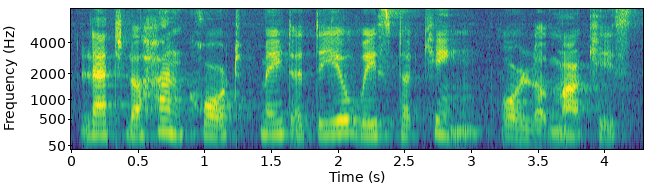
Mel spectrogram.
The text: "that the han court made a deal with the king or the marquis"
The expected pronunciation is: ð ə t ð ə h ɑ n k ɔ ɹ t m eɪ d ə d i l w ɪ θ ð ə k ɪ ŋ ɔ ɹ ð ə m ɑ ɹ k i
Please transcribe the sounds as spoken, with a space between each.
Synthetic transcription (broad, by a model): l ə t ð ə h ɑ n k ɔ ɹ t m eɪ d ə d i l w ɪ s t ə k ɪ ŋ ɔ ɹ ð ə m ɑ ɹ k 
